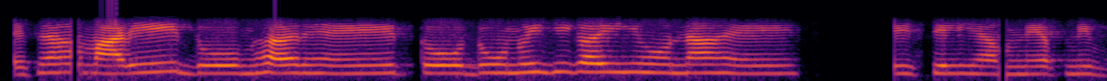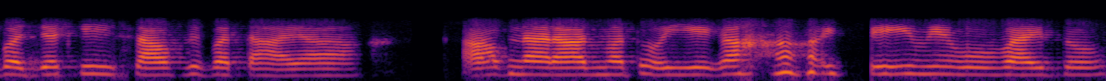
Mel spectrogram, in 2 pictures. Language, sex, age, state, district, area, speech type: Hindi, female, 60+, Uttar Pradesh, Hardoi, rural, conversation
